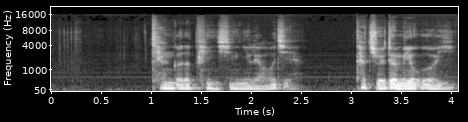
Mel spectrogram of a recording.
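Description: A man speaks calmly and earnestly up close.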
